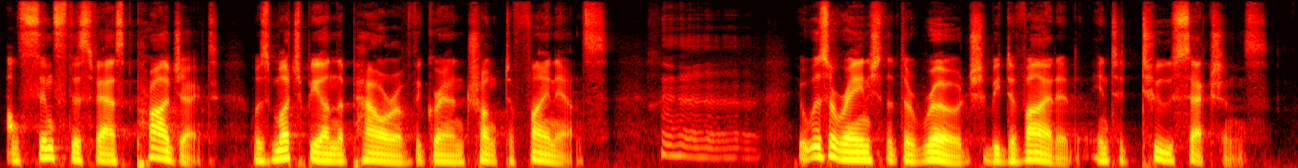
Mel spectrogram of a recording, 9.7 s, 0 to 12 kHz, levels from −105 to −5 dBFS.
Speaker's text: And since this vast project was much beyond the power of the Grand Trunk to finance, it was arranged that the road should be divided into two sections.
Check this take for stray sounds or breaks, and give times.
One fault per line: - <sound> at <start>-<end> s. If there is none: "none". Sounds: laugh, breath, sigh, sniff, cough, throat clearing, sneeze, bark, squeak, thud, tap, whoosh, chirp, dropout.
- laugh at 4.9-5.7 s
